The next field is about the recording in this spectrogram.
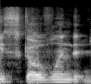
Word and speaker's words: Skovlund: So my name is Marty Skovlund, Jr., I grew up in South Dakota.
